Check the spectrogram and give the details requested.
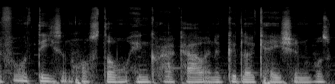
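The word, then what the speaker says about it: Kraków: But for now, it's currently day 2 in Krakow, not Krakow. I've been saying it wrong this whole time.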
